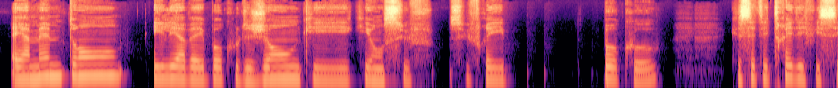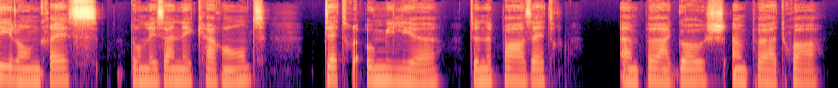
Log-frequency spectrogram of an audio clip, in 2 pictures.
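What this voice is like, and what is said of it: French with British accent. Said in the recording (French): “Avec un bel accent britannique.”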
